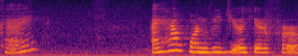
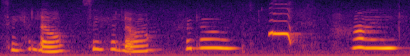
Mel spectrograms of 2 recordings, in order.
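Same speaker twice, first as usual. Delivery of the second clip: much higher sing-song hello; high pet talk; 11 semitones higher, 3 dB louder than usual. Real, not acted. Owner prompting puppies to greet viewers, high pet talk. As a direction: chirp it up high for the pups.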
